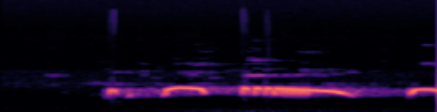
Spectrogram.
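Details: Spotted dove calling to lure wild doves into calling fast: deep, hollow coos in a short note, an arched coo, then a long, gently falling coo. A fresh coo begins just before the sudden cut-off, with no other sounds.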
